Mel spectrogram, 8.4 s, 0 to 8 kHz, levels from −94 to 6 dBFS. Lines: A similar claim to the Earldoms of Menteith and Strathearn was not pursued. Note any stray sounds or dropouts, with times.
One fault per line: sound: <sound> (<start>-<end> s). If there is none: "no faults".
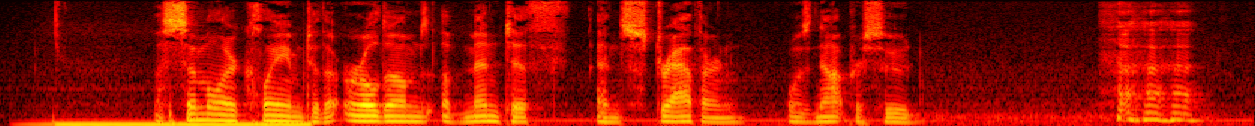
sound: laugh (7.3-8.1 s)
